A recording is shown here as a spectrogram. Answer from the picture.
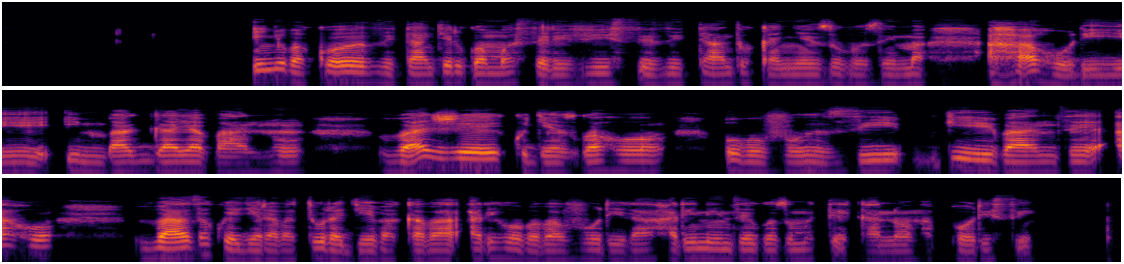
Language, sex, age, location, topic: Kinyarwanda, male, 25-35, Nyagatare, health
